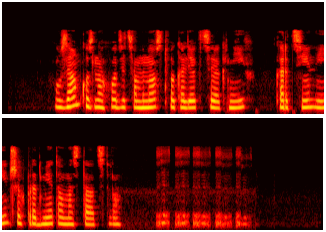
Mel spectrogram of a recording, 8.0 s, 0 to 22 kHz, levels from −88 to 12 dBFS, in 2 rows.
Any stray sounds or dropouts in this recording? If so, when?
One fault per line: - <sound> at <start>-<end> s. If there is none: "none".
- laugh at 6.0-7.2 s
